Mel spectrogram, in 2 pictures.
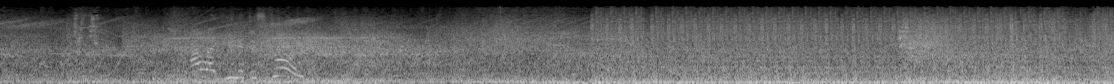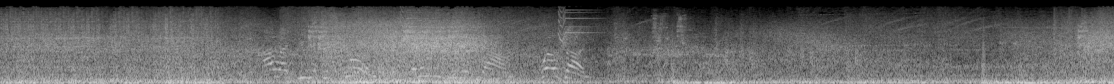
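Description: Laser beams hum and buzz steadily.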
